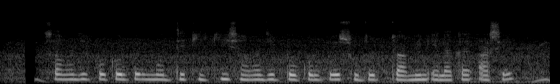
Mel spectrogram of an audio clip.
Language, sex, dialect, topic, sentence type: Bengali, female, Rajbangshi, banking, question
